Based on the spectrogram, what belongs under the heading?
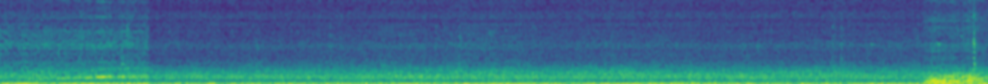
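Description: Steady low rumble of trains and locomotives, with a multi-tone locomotive horn starting to sound near the end.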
